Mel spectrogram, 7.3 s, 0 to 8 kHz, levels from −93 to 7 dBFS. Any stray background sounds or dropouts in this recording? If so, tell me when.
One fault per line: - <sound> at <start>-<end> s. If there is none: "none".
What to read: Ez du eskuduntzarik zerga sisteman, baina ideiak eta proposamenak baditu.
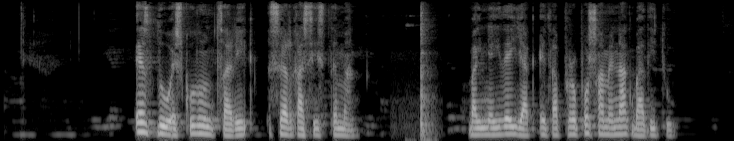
- thud at 4.1-4.4 s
